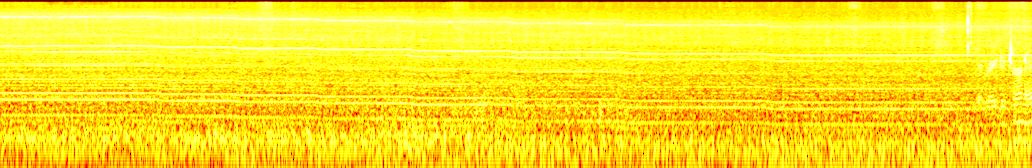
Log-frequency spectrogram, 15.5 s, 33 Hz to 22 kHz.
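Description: A Nimbus Huey UH-1 model helicopter engine runs steadily at high RPM, a loud continuous whine and hum with tones that slowly sink as the throttle comes down, with a person talking over it.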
